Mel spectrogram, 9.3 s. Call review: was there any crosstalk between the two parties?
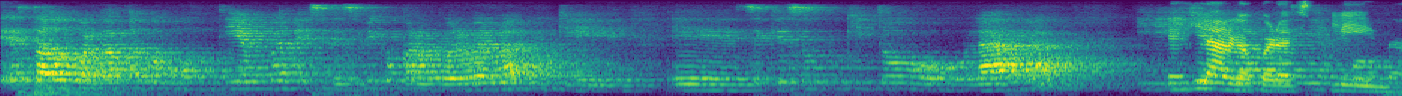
Yes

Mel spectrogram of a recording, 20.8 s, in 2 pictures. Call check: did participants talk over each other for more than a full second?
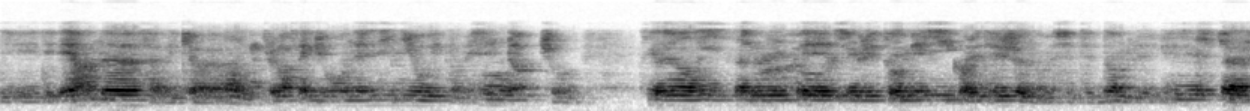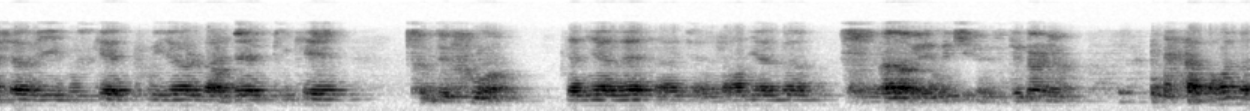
Yes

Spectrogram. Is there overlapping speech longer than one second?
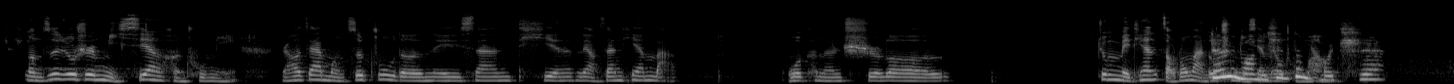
Yes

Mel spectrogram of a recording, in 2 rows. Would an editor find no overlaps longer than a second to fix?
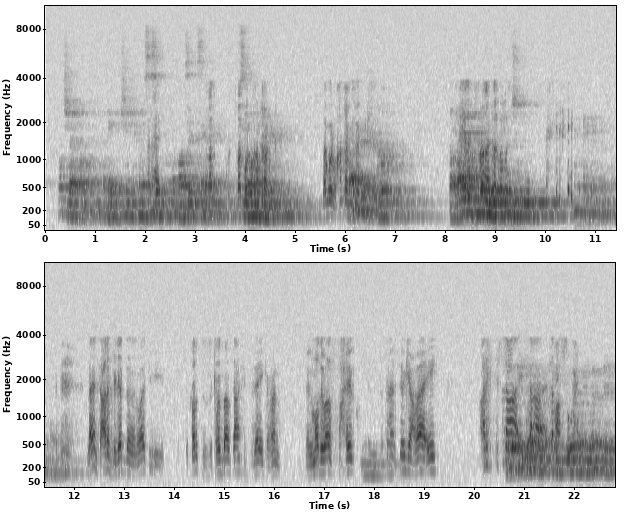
No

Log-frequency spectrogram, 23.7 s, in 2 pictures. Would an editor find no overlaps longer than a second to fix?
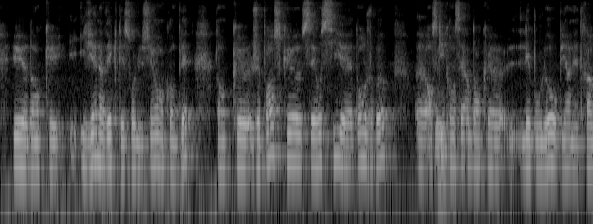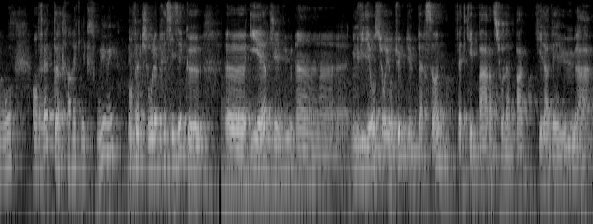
Yes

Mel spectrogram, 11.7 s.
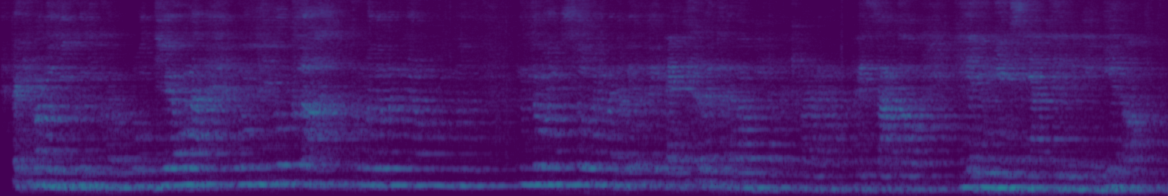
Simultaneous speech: No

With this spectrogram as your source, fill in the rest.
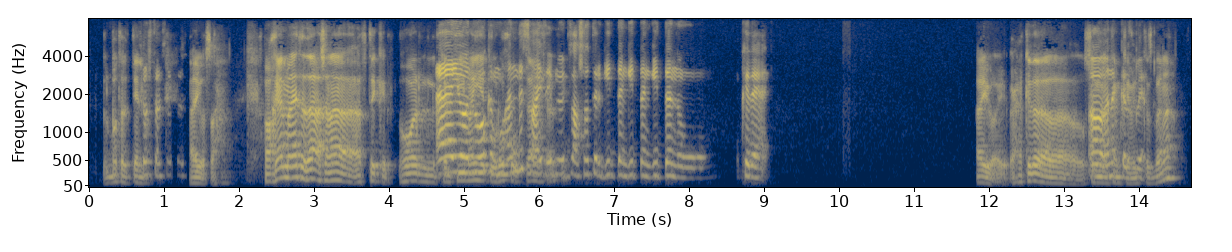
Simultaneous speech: Yes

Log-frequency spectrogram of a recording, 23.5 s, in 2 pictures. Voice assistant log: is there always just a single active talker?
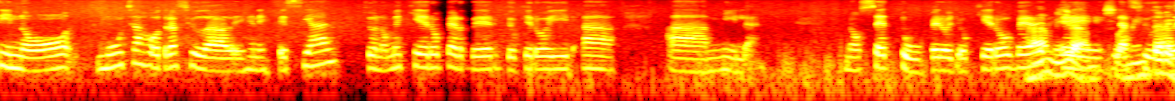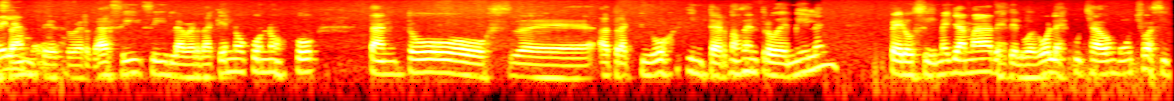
No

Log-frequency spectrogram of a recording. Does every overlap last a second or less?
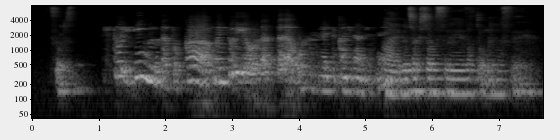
Yes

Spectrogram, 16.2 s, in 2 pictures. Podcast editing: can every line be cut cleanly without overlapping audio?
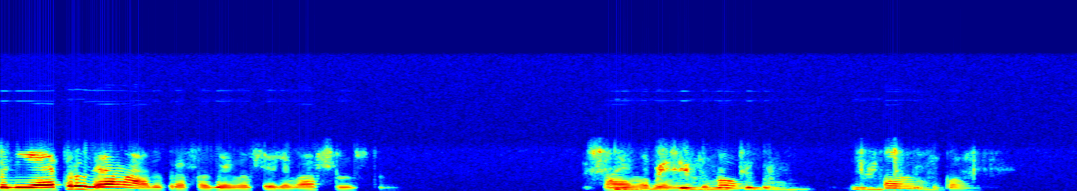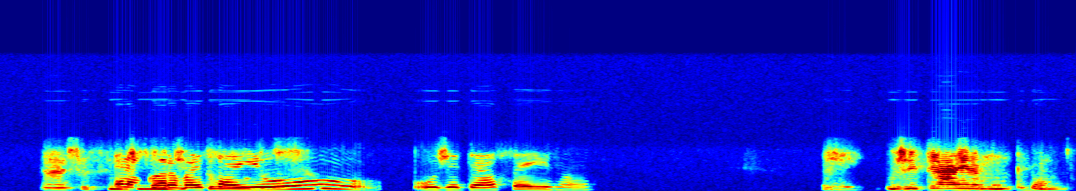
No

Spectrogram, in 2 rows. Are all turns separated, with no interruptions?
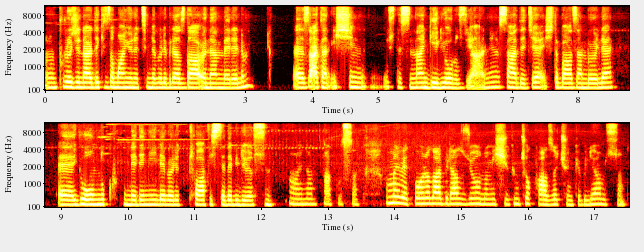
Yes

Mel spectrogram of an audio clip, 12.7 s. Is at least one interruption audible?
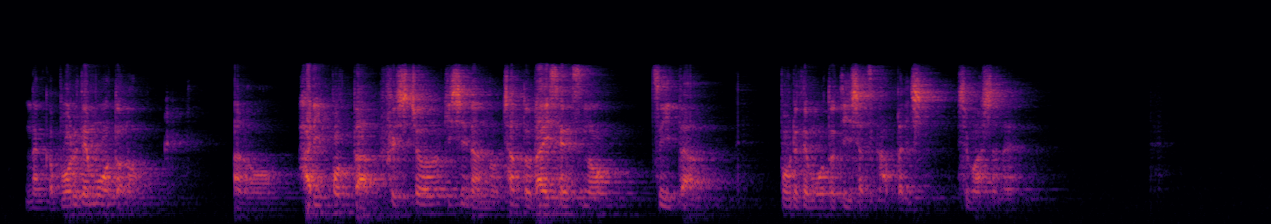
No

